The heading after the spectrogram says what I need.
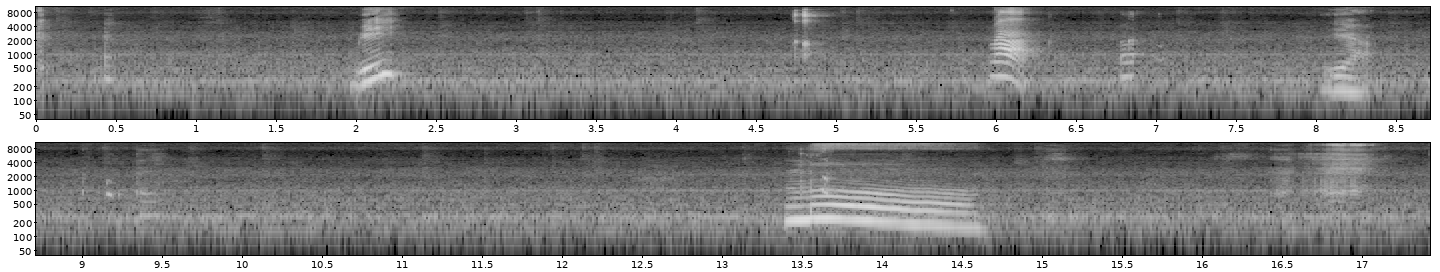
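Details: Infant with hiccups: a few brief, sharp, squeaky catches a few seconds apart in a quiet room, plus a longer soft baby vocalization.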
